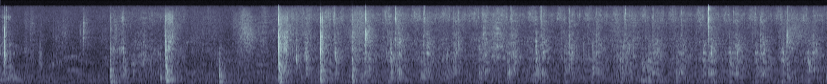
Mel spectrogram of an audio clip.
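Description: Wire whisk beating a thick creamy batter in a plastic bowl: a few louder knocks against the bowl in the first three seconds, then steady, fast whisking at about three strokes a second.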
